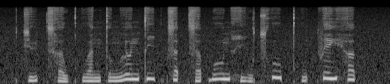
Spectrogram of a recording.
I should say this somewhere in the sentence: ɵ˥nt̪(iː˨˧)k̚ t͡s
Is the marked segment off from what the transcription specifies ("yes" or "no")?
yes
